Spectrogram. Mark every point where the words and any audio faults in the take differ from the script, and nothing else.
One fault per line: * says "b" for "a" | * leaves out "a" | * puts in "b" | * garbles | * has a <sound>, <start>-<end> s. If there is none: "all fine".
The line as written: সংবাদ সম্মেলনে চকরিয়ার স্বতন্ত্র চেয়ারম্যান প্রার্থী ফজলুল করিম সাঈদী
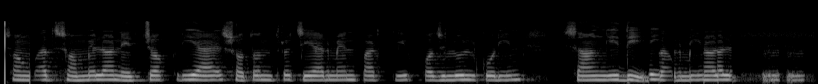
* garbles
* has a laugh, 7.6-8.1 s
